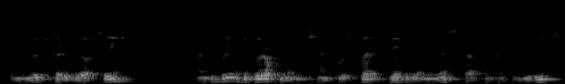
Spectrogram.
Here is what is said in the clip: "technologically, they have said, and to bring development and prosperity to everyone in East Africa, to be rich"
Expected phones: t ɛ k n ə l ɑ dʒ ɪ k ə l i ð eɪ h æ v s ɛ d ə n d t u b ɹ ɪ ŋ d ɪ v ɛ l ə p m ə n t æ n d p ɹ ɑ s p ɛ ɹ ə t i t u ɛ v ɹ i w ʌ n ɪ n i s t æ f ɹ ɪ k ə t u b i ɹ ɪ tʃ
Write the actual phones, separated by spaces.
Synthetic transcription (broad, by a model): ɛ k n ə l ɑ dʒ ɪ k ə l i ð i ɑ f s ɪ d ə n t u b ɹ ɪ ŋ d ɪ v ɛ l ə p m ə n t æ n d p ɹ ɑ s p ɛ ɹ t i t u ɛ v ɹ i w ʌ n ɪ n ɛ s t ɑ f ɹ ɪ k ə t u b i ɹ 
